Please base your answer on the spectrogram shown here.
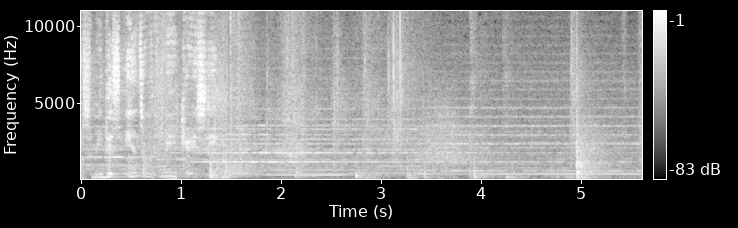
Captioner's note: casey's footsteps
